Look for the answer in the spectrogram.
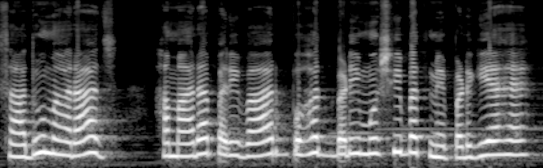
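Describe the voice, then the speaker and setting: Cartoon mother bird, played by a woman: high voice, unhurried, plaintive and pleading for her young, light music underneath. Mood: sorrowful. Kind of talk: Hindi cartoon story dubbing.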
